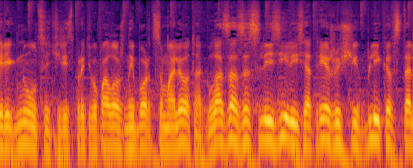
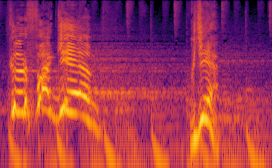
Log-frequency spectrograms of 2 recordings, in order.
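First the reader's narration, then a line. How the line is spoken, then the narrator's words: Desperate heartrending cry. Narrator (Russian): крикнула отчаянно, душераздирающе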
